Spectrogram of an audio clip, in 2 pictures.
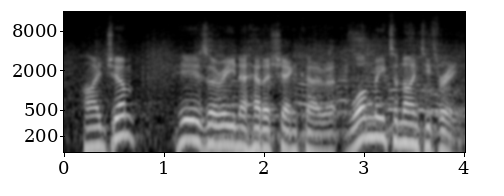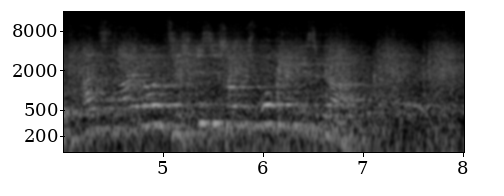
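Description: A man announces loudly through a microphone and loudspeakers in a large echoing hall.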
